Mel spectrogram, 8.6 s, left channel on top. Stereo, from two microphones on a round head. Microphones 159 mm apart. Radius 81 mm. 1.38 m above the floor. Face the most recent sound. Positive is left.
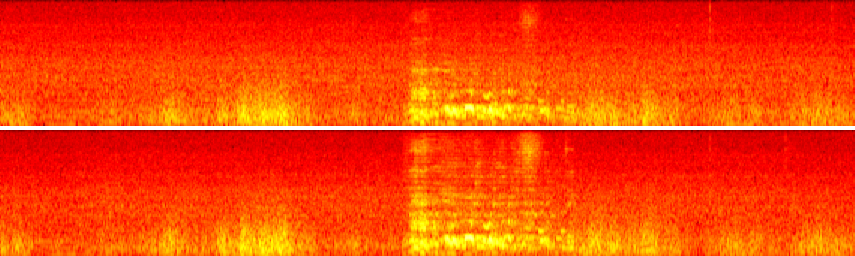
turn(degrees=-45)  # may be behind; listen again after turning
